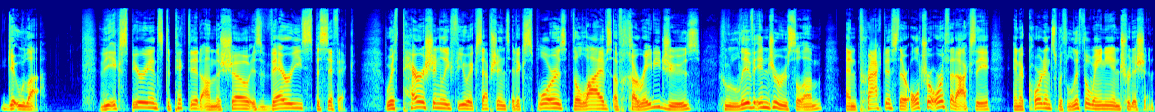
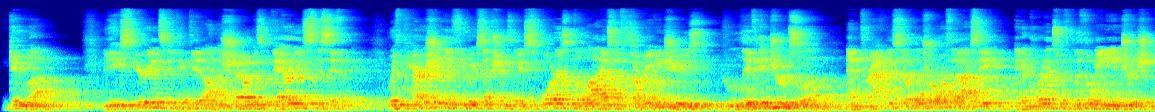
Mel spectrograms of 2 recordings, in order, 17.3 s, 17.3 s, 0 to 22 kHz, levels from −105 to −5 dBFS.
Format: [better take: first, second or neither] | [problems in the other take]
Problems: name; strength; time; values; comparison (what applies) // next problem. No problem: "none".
first | off-mic speech; far // room echo; strong; dies away in 2.5 s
